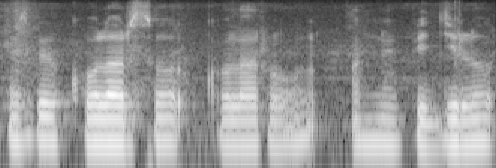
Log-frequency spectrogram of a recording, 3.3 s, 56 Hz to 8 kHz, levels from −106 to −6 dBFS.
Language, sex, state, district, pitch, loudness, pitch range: Telugu, male, Andhra Pradesh, Sri Satya Sai, 120 Hz, -21 LUFS, 115-125 Hz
